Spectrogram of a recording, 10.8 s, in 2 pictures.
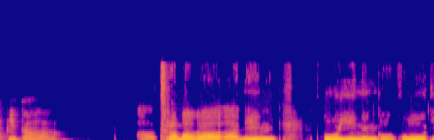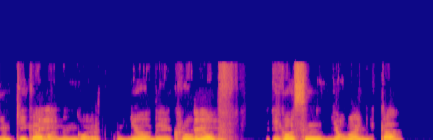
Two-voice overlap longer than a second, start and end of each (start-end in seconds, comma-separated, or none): none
